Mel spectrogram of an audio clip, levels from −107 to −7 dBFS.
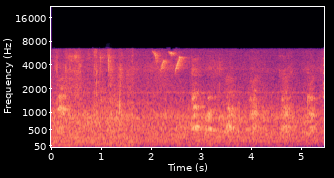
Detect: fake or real fake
